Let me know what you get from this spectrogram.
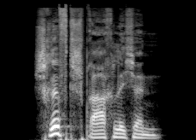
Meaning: inflection of schriftsprachlich: 1. strong genitive masculine/neuter singular 2. weak/mixed genitive/dative all-gender singular 3. strong/weak/mixed accusative masculine singular
- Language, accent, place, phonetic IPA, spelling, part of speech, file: German, Germany, Berlin, [ˈʃʁɪftˌʃpʁaːxlɪçn̩], schriftsprachlichen, adjective, De-schriftsprachlichen.ogg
